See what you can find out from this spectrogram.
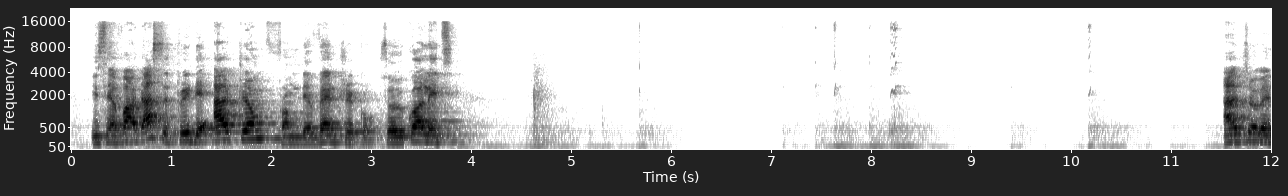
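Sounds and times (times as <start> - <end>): marker squeaking on whiteboard: 7.2 - 8.7.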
